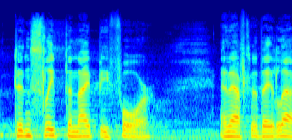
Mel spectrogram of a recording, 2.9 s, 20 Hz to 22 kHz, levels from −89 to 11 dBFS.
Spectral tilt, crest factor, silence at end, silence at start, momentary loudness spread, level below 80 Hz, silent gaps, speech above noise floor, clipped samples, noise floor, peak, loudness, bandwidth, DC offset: -6 dB/octave; 18 dB; 0 s; 0 s; 6 LU; -54 dBFS; none; 23 dB; under 0.1%; -42 dBFS; -4 dBFS; -21 LUFS; 13.5 kHz; under 0.1%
